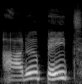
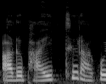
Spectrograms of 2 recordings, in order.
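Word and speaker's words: Arbeit: 아르베이트라고 읽지 않고요. 요거는 이따 배우겠지만 I 발음이 나요. 그래서 아르베이트 아니고 아르바이트라고 읽습니다.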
